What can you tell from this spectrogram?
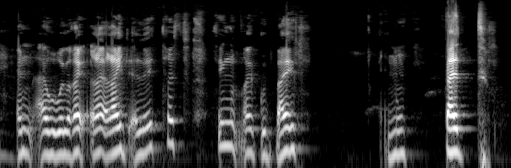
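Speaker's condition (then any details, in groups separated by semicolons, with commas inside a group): Spastic cerebral palsy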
